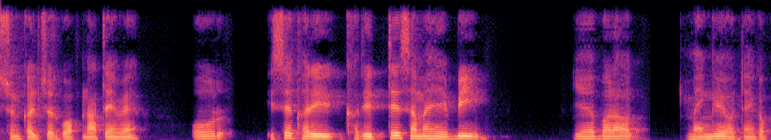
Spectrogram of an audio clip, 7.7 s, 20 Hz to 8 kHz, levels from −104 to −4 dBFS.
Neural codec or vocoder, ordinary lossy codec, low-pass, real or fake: codec, 16 kHz in and 24 kHz out, 1 kbps, XY-Tokenizer; Opus, 64 kbps; 7.2 kHz; fake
